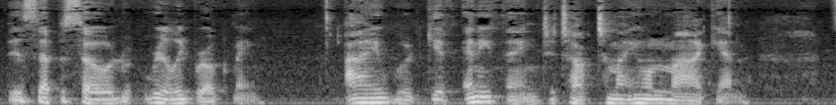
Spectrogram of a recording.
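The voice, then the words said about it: Sick, under-the-weather voice. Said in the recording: “Sorry about my voice. A little under the weather.”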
